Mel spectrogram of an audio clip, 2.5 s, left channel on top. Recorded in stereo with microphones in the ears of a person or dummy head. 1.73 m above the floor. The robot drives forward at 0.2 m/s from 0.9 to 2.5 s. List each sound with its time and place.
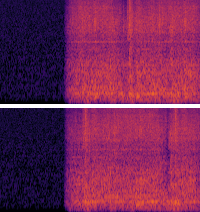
Only background noise.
